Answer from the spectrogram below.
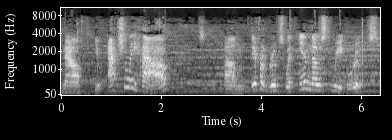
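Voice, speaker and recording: A man's voice: fairly high pitch, very animated, takes it slowly. A man playing Santa Claus as an older keynote speaker, explaining things in a folksy, meandering way. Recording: echoey, distant, muffled, music behind.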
